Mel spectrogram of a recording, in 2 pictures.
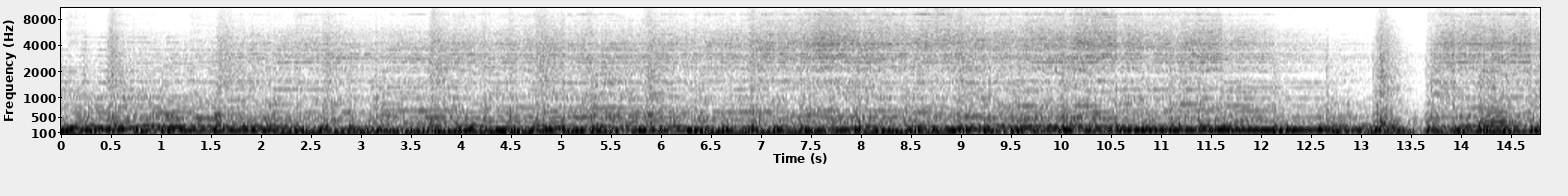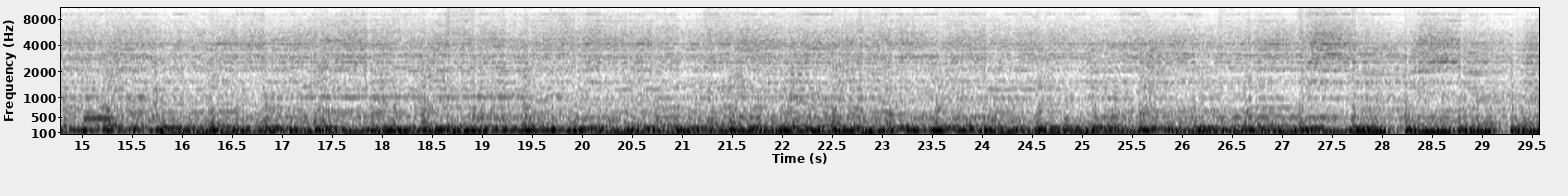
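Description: Live rock band playing an original instrumental passage: guitars over a drum kit with a steady beat. About halfway through the band stops for a split second, then carries on.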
